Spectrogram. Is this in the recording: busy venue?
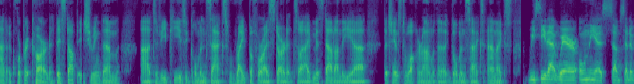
no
